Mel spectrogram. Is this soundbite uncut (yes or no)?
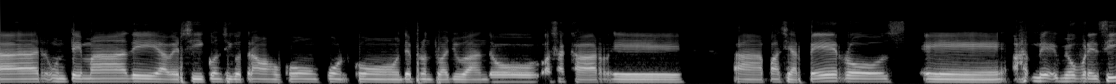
yes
